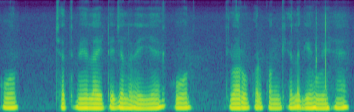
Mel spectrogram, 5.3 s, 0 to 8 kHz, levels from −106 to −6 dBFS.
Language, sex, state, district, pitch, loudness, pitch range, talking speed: Hindi, male, Uttar Pradesh, Saharanpur, 120 Hz, -16 LUFS, 115-130 Hz, 160 wpm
